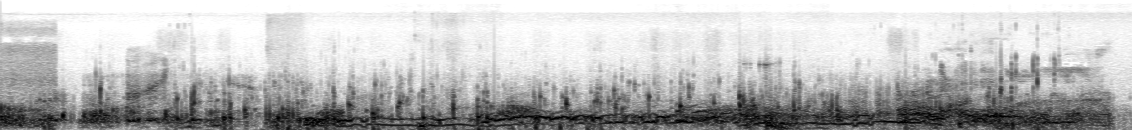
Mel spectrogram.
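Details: Stomach growling: loud, drawn-out rumbling and gurgling with a shifting, groaning pitch from gas and fluid moving through the gut.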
